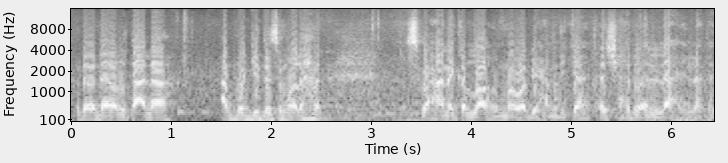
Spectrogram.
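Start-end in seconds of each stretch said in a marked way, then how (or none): 3.3-6.4 low, soft recitation fading to a whisper; closing prayer. Real, not acted. Preacher closes the talk with a soft, low closing prayer. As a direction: murmur the closing dua, dropping away.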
